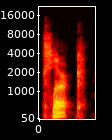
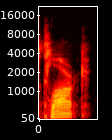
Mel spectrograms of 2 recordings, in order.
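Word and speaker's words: Clerke: And there's another illness on board which is poor old Captain is it clerk? Yes. Clark. I think they pronounce it Clark or back then they pronounced it Clark.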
